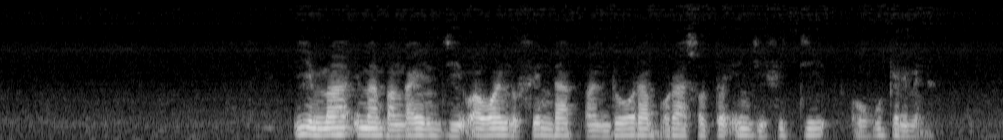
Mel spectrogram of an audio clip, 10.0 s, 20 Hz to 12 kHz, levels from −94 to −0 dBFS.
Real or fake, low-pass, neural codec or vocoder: fake; 10.8 kHz; vocoder, 44.1 kHz, 128 mel bands, Pupu-Vocoder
